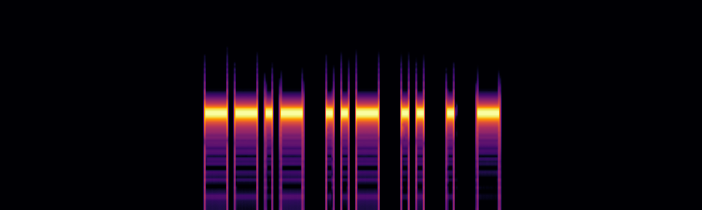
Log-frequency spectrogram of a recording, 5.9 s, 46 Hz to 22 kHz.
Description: Morse code, heard as a keyed tone, about 19 wpm, 800 Hz. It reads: QUIET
